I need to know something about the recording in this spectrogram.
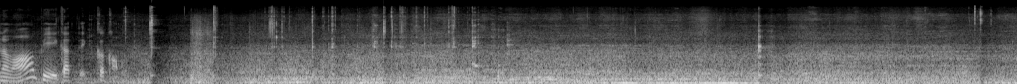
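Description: A steady rumbling background noise that swells for a while past the middle, with a few sharp clicks of a knife and fork on a plate.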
